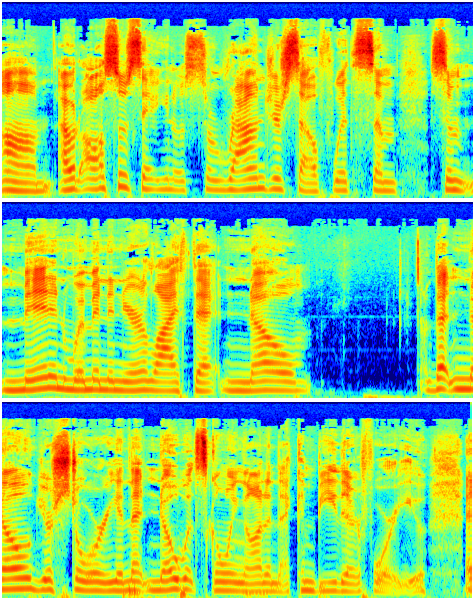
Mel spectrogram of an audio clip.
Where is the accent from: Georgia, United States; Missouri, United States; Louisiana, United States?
Georgia, United States; Atlanta; And mind y'all, I'm from Atlanta, so I was like, what's happening right now?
